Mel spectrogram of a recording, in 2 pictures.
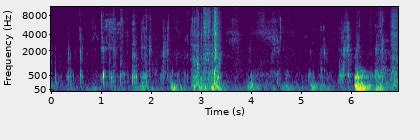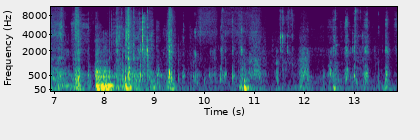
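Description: A person chewing a mouthful of Burger King Whopper close to the microphone: irregular crunching and wet mouth clicks. Two dull bumps come about six and eight seconds in.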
